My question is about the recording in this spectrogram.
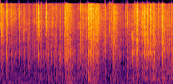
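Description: Mini Brands plastic capsule ball being peeled and pried open by hand: crinkling of its plastic wrap and many small crackles and clicks from the shell, densest about a second in. The ball is resisting and hard to open.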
